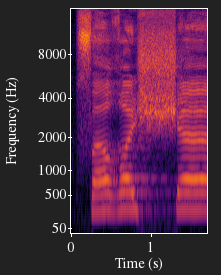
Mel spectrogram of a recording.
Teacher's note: Ketika kita menekan huruf syin terdengar ada suara angin yang menyebar di dalam mulut namanya tafasyi ya. Fagasya sya hukum madnya adalah mad thobi'i muqaddar.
